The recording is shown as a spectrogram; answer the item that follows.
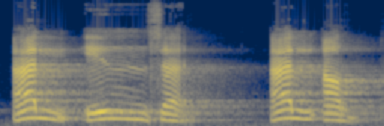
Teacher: فتظهر اللام قبل الهمزة · Term: قمرية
